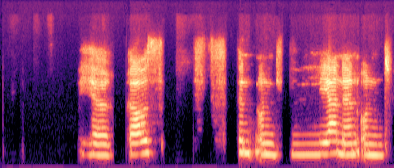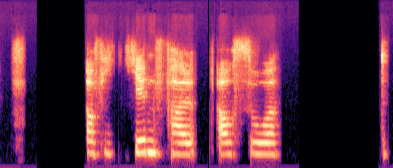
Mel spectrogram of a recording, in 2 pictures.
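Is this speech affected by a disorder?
Yes: stuttering; stuttering since kindergarten age, many logopedists and speech therapists, stuttering therapy groups with other stutterers; 18 years old, fighting stuttering less with pressure and resistance; part-word and word repetitions, we wegzulaufen; here prolonged sounds, blocks.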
